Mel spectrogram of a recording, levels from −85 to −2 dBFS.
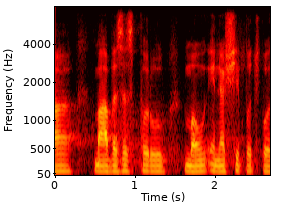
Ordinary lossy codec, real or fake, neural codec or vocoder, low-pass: Opus, 32 kbps; fake; codec, 16 kHz, 0.8 kbps, ZipCodec; 7.2 kHz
